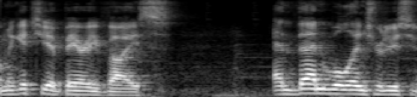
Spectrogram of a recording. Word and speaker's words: Weiss: lining kugels Berry Weiss which is I guess Vice when you use the proper German pronunciation which for Warhammer seems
